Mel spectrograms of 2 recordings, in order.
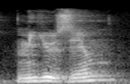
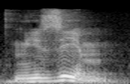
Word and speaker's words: museum: wickle wickle wickle look it isn't Museum no Museum so you see that the stress is on the second syllable museum museum it isn't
